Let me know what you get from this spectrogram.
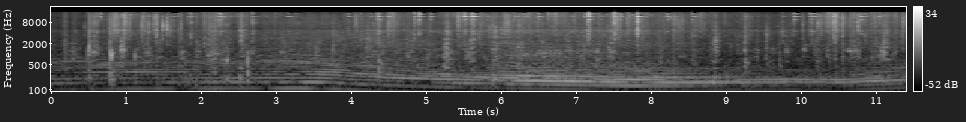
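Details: An Alaskan Malamute gives drawn-out, tonal woo-woo howls that slide up and down in pitch.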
